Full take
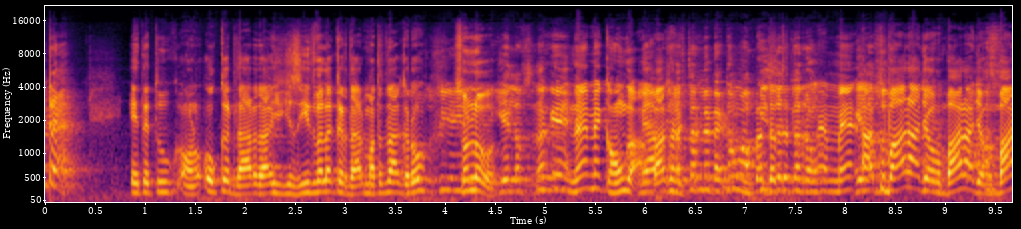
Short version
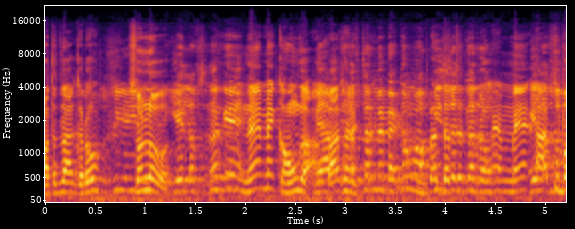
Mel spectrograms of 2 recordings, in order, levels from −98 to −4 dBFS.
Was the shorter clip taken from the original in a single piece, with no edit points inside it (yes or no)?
yes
